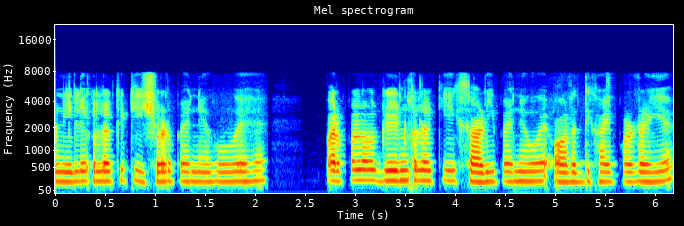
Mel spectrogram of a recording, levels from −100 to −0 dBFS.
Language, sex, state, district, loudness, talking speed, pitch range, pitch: Hindi, female, Uttar Pradesh, Lalitpur, -20 LUFS, 195 wpm, 195-210 Hz, 200 Hz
